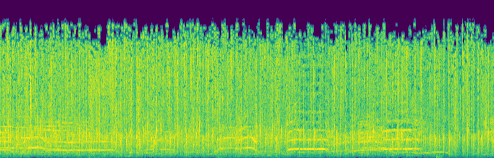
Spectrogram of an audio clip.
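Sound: audience clapping and cheering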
